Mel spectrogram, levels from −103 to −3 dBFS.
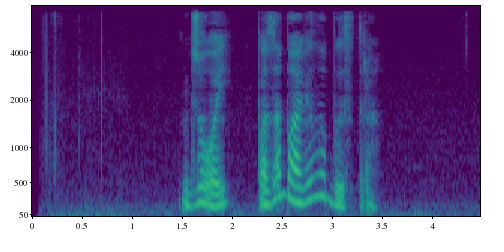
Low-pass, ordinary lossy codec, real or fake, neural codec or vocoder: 7.2 kHz; AAC, 32 kbps; real; none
